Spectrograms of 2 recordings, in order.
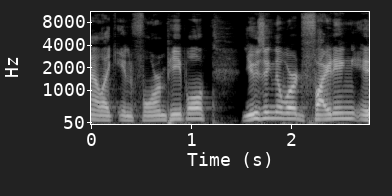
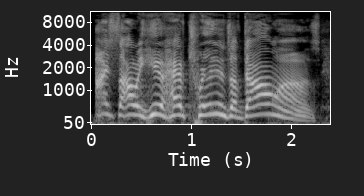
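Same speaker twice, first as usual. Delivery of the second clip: high, slow whiny fake apology; hammed-up sorry voice; mock apology; 10 semitones higher, slower than usual. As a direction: play the groveling culprit, hammed-up.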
